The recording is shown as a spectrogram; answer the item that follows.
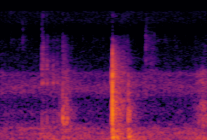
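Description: Hands handling a wooden salad bowl: a few light taps and clicks, the sharpest about a second in, with a weaker one just after.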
